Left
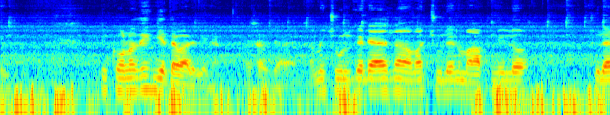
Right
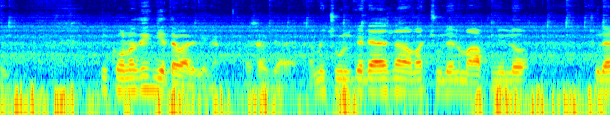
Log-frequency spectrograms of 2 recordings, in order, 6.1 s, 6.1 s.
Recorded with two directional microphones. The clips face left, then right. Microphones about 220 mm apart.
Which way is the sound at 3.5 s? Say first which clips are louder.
Left 1 dB; 15° left (ahead or behind).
